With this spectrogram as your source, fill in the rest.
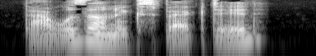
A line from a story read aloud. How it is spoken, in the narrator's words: Jordan muttered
